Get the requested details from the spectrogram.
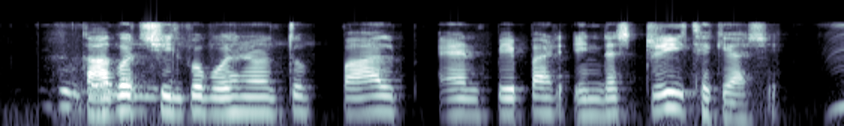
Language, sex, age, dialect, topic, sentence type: Bengali, male, <18, Northern/Varendri, agriculture, statement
